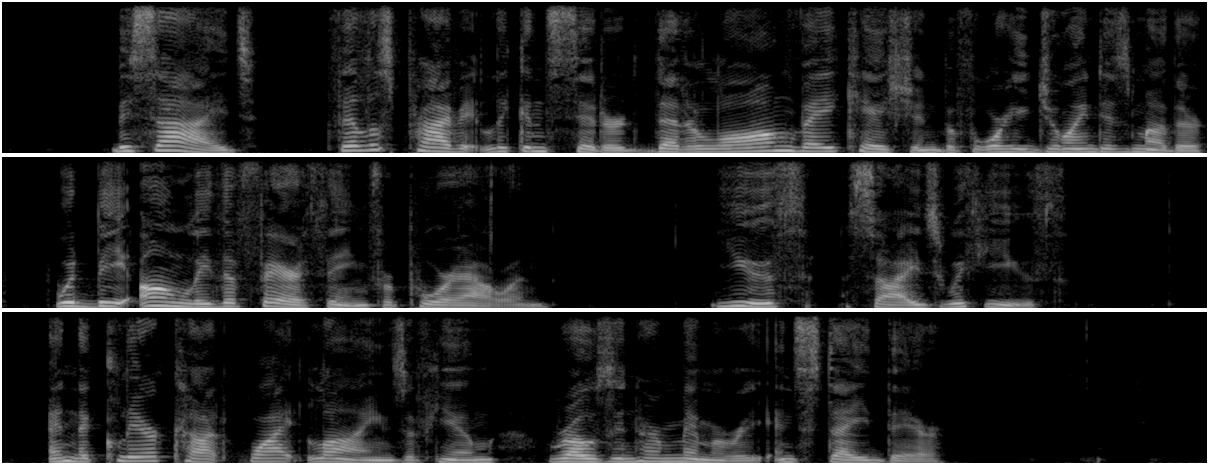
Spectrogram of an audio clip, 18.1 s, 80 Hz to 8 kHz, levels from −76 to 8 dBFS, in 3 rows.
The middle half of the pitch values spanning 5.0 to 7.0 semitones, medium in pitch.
Yes: average, 5.3 semitones; medium, 160 Hz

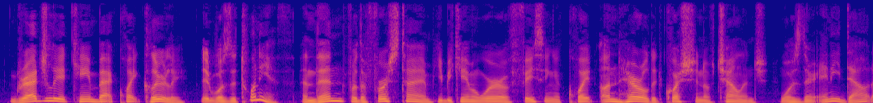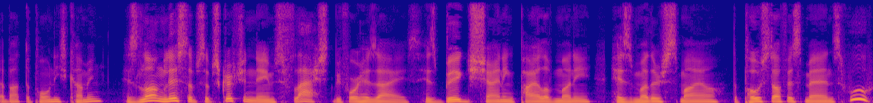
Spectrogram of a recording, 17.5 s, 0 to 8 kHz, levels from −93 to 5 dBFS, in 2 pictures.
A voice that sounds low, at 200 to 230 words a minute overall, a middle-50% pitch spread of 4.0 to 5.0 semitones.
Yes: low, 125 Hz; fast, 205 wpm; average, 4.5 semitones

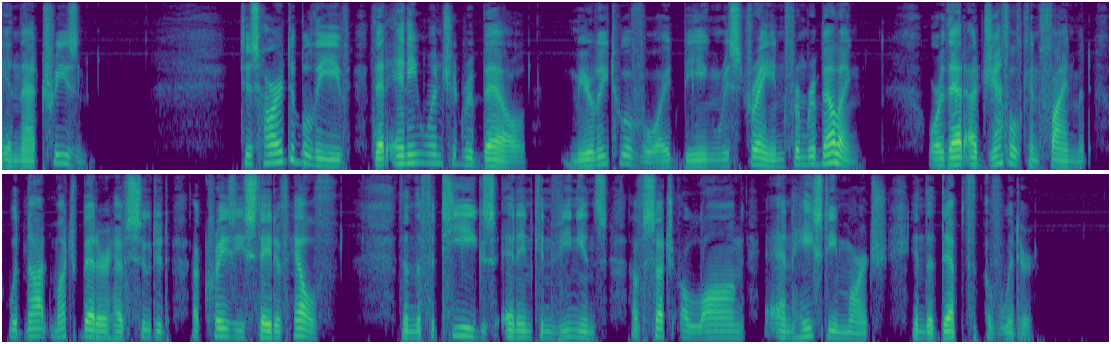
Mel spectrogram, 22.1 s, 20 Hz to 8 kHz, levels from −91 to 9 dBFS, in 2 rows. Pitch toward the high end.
No: low, 115 Hz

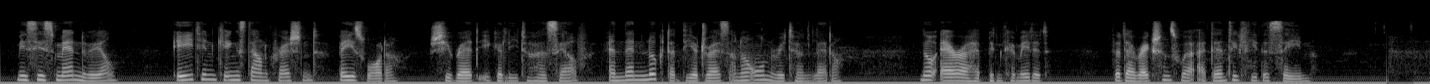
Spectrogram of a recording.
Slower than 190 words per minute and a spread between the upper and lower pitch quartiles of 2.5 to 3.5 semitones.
No: average, 140 wpm; average, 4.5 semitones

